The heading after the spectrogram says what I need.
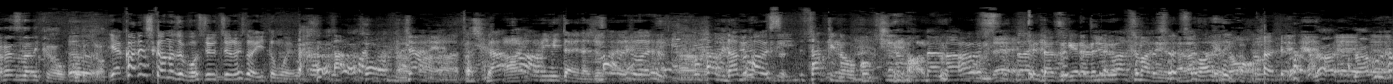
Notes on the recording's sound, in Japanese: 日本建築学会大会（東北）の後、仙台のいろは横町にて収録が行われました。仙台の壱弐参（いろは）横丁ゆきむらにて。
